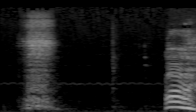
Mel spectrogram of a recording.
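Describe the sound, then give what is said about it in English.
Sniffling into a microphone: a loud, breathy sniff, a short quiet pause with a faint click, then a tremulous whimpering noise. No words are spoken. “Transsexual sniffling into a mic.”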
